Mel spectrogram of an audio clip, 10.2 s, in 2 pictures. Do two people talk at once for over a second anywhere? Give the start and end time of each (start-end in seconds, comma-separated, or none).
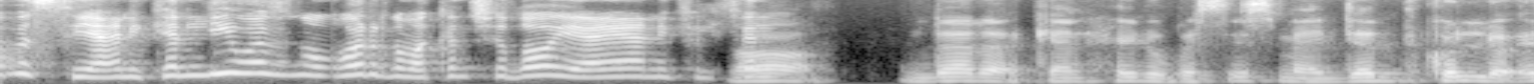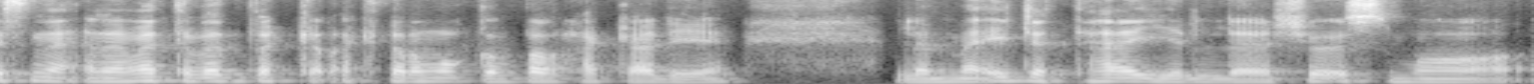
none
